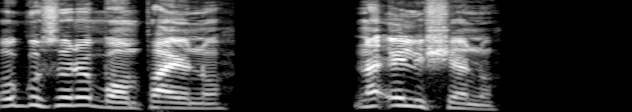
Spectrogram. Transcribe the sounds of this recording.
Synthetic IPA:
o˦ɡo˦s̬o˦ɾe˦bɔ˨m̩˨pa˦ɪ˦nʊ̃˦ | nã˨ʔe˦li˨ʃɛ˨nʊ̃˨

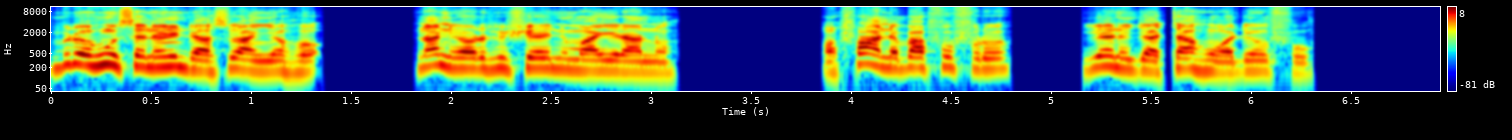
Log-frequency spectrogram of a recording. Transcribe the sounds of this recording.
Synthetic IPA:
bi˦ɾo˨˦˨ɦũ˦˨sɛ˦nã˨nĩ˦di˨a˨sʊ˦a˨ɲ˨ɛ̃˦ɦɔ˦ | nã˦nɪ̃˨ɔ˦ɾɪ˦ɕᶣɪ˦ɕᶣɛ˦nĩ˦ma˨jɪ˦ɾa˦nʊ̃˦ | ɔ˨faː˦˨nɪ̃˦ba˦fʊ˦fʊ˨ɾo˦ | jɪ˦ɛ˦nɪ̃˨d͡ʑᶣa˨tʰã˦ɦʊ̃˨ɔ˨dɪ̃˦m̩˦fʊ˦

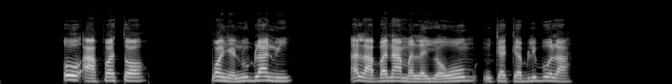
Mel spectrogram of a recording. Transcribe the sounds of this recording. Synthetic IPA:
o˦ʔa˨ɸɛ˦t̪ɔ˦ | k͡pɔ˦ɲɛ̃˨nũ˦bla˦nũ˦i˦ | ɛ˦la˨bɛ˦nã˦mɛ̃˨lɛ˨jɔ˨wo˦mŋ̩˦kɛ˦kɛ˨bli˦bo˦la˦

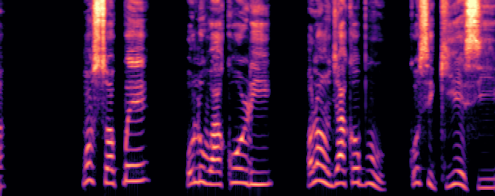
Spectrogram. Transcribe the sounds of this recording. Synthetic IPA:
w̃ɔ̃˦sɔ˧k͡pe˦ | o˧lu˦wa˧ko˦ɾi˧ | ɔ˧lɔ˦ɾ̃ũ˧d͡ʒa˦ko˦bu˦˨ | ko˦si˦˨ki˨˦e˦˨si˨˦

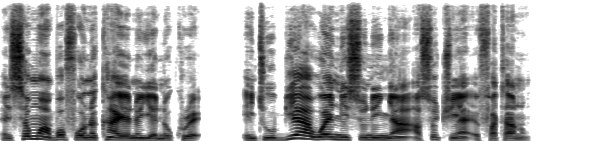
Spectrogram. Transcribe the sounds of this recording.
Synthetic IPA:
n̩˨sɛ̃˦mʊ̃˦a˨bɔ˦fʊ˨ɔ˦nʊ̃˦kʰã˦˨jɛ˨nʊ̃˦jɛ˨nʊ̃˨kʰʊ˦ɾɛ˦˨ | n̩˨tʰi˨wo˨bi˦a˦a˨wɔ˦ɛ˦nĩ˦sʊ˦nʊ̃˦ɲãː˨ʔa̰˨sʊ˦t͡ɕᶣʰɪ̃˦˨a˨ʔɛ̰˨fa˦tʰa˦nʊ̰̃˨

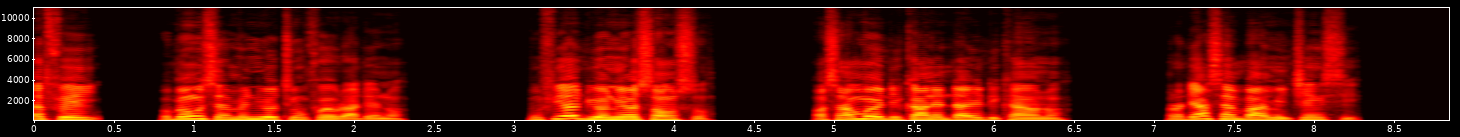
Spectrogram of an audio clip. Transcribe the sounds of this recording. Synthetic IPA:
ɛ˦fe˨i˨ | o˨bɛ˦wʊ̃˦sɛ̃˨m˦mɪ̃˦nũ˦o˦tʰũ˦m̩˨fʊ˦æ˨wu˨ɾa˨dɪ˦nʊ̃˦ | m̩˨fi˦æ˦dɥɔ˨nũ˦ɛ˦sɔ̃˦n̩˦sʊ˨ | ɔ̰˨sɪ˨ɾa˦mʊ̃˦e˦di˨kʰã˦nʊ̃˦da˦˨e˦di˨kʰã˦nʊ̃˦˨ | ɾa˨dɪ˦a˦sɛ̃˦m˦ba˦˨mĩ˨ɲ˨t͡ɕʰɛ̃˦n˦sḭ˨

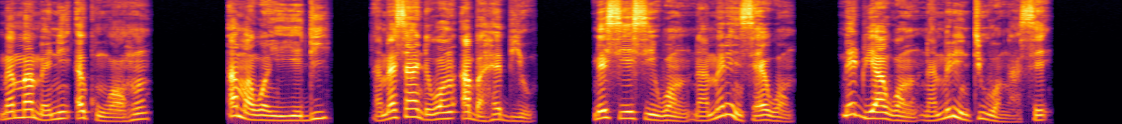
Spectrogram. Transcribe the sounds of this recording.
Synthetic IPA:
mɛ̃˦mã˦mæ̃˨nĩ˦ʔæ˦kʰũ˨wɔ̰̃˨nɦʊ̃˦ | a˦mã˨wɔ̃˨n˨ji˨je˨di˦ | nã˨mɪ̃˦sã˦n˦dɪ˨wɔ̃˦na˦ba˨ɦæ˦bi˨o̰˨ | me˦si˨e˦si˨e˨wɔ̃˨nnã˨mɪ̃˦ɾɪ˦n̩˨sɛː˨˦wɔ̰̃˨n | mɪ̃˦dɥa˦wɔ̃˨nːã˨mɪ̃˦ɾɪ̃˦n̩˨tʰu˦wɔ̃˨na̰˨sɪ˦

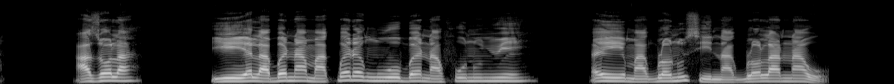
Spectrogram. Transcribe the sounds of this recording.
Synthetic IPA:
a̰˨zɔ˦la˦ | ji˨ɛ˦la˨bɛ˦nã˦mã˨k͡pɛ˦ɖɛ˦ŋũ˦wo˦bɛ˦nã˨ɸo˦nũ˦ɲũ˦e˦ | e˦jɛ˦mã˨ɡ͡blɔ˦nũ˦si˨nã̰˨ɡ͡blɔ˦la˦nã˦wo̰˨

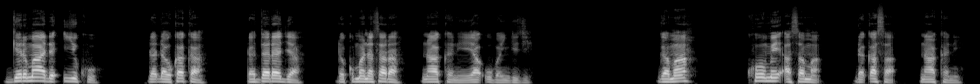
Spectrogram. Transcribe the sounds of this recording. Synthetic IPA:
ɡʲɪ˦rmaː˦da˨ʔiː˦kʷoː˨ | da˨ɗa˨wkɐ˦kaː˨ | d̥a˨dɐ˦ɾɐ˦d͡ʒaː˨ | da˨kʷʊ˦ma˦nɐ˦sɐ˦ɾaː˨ | naː˦kɐ˨neː˨jaː˦ʔʊ˨bɐ˦ŋɡʲɪ˦d͡ʒiː˨ | ɡɐ˨ma˦ | kʷʰoː˦ma˦jʔa˨sɐ˦ma˨ | da˨kʼɐ˦sa̰ː˨ | naː˦kɐ˨neː˨

